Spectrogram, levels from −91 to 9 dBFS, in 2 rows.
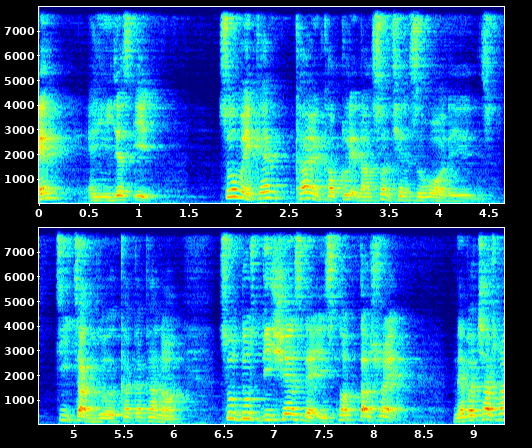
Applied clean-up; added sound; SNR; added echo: none; none; none; reverberation time 0.5 s.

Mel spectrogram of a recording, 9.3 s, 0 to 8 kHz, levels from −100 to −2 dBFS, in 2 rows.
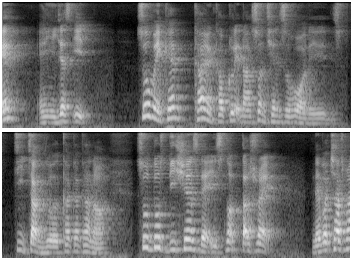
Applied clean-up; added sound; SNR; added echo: none; none; none; none.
